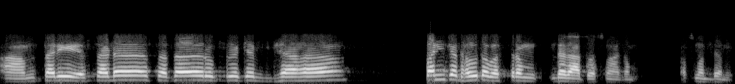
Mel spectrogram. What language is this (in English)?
Sanskrit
